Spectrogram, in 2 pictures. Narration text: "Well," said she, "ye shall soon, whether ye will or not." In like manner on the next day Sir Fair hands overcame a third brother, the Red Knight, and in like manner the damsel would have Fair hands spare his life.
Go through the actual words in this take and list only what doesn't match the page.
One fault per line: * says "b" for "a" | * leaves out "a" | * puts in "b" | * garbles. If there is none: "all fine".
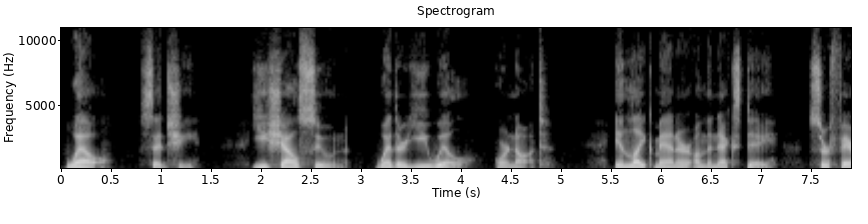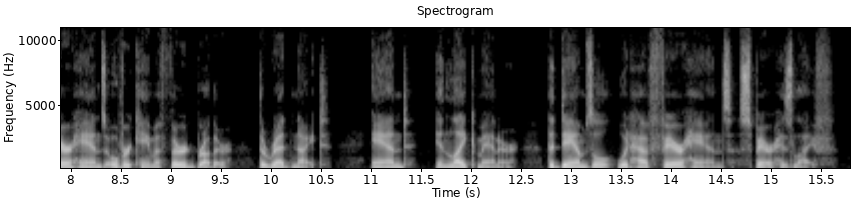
all fine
